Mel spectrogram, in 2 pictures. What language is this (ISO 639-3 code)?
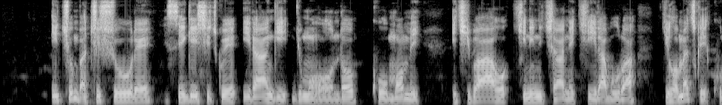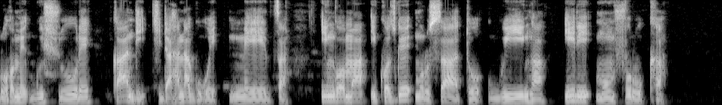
run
